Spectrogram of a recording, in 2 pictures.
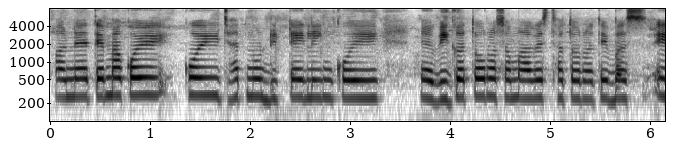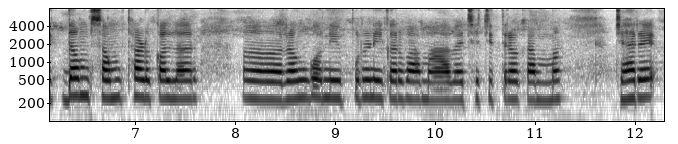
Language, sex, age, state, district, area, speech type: Gujarati, female, 30-45, Gujarat, Junagadh, urban, spontaneous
